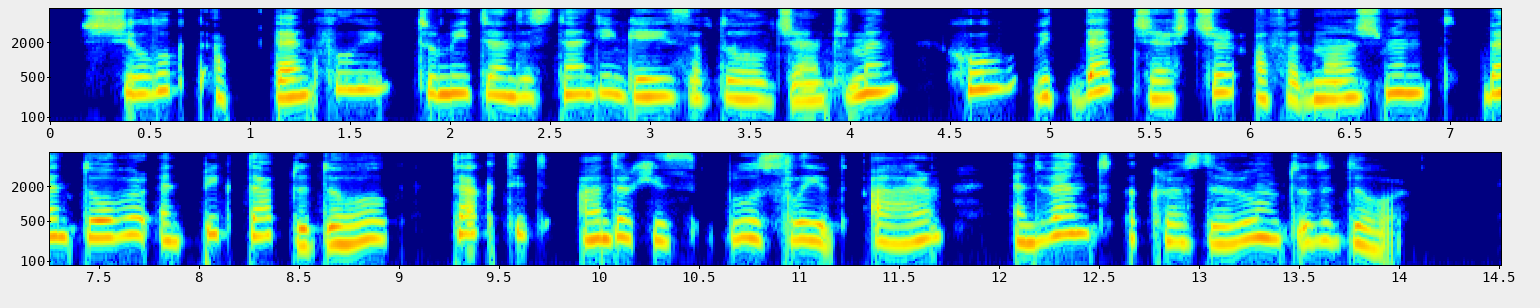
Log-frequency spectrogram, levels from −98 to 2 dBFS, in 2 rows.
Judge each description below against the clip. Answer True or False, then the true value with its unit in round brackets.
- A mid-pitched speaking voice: False (240 Hz)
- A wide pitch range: False (3.6 semitones)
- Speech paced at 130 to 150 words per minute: False (170 wpm)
